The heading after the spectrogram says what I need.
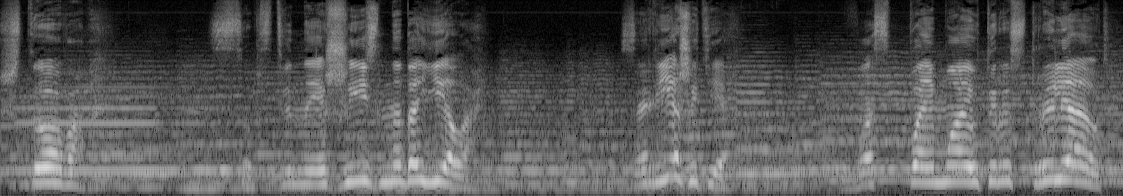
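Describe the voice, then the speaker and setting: Brave boy, high slow voice. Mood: defiant. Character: brave, defiant young boy standing up to a gang. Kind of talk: Soviet radio play acting. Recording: old radio play with music underneath.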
